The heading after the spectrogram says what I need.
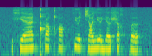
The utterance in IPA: xʲ æː ǃʰ ə˞ qʰ ɑ q kʲ u ə̯ t͡ɕ ɑ lʲ əː j ɛ ʂ i χ p ə

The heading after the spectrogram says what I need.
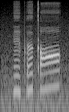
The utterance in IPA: e pʼ ə kʼ ɑ

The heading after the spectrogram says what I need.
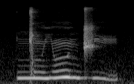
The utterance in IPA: ŋ͡ǀ ũ j õ n d͡ʒ i

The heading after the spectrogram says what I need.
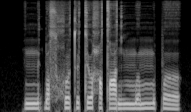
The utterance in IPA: nː e k͡p ʉ sˤ χʷ e t̪ ʉ t ʉ χʷ ɤ tˤ a d mː ʊ mː ʊ p ɤ

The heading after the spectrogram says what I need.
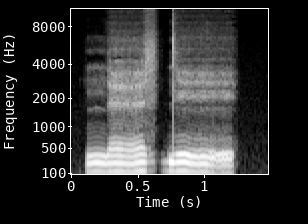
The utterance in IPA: n ɛː z d ẽ

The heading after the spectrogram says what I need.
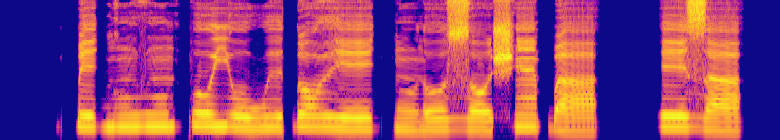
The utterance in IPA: k͡p e˧ ɡ ũ˧ v ũ˧ p o˧ j o˨ w ɨ˨ ɗ ɔ˦ ɣ eː˧ k͡p ũ˨ ɾ o˨ z ɔ˨ ʃ ɛ̃˦ ɓ a˨ | e˧ z a˨

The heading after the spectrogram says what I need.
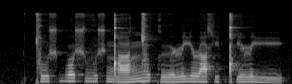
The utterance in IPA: ǀ u ʃ b oː ʃ v u ʃ ŋ͡ǃ a ŋ͡ǀ u k ɯː ɭ iː ɹ a x i ǃʼ i ɭ iː

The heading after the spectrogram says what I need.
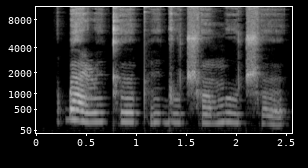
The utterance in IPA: ɓ ɐ ɭ ʉ kʰ ɵ pʼ ʉ ɡ u t͡ʃʰ õ m u t͡ʃʰ ɵ

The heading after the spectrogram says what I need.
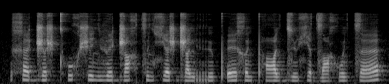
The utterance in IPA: x ɛ d͡ʒ ə ʃ tʰ u x ʃ i lʲ v e d͡ʒ ɑ x t͡s ə lʲ ç ɛ ʃ d͡ʒ ɑ lʲ rʲ u pʼ e x ə lʲ pʰ ɑ lʲ d͡z y ç ɛ d͡z ɑ x u lʲ t͡s ɛ

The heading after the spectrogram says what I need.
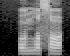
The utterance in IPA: ɔ n i sˤ ɐ

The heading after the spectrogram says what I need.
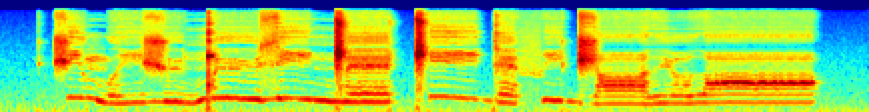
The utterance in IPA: t͡ʃ i˥ ŋʷ iː˩˧ ʒ ʉ˧˩ ŋ͡ǃ ʉː˥˧ z iː˥˧ ŋ͡ǁ ɛː˧ ǁ iː˥˧ ɡ ɛ˧˩ f i˥ d͡ʒ ɑː˧ ð y˧ ðˤ ɑː˧

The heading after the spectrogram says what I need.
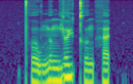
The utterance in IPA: pʰ o˨˩ w n̪ ʊ˧ ŋ j ɵ˥ ɥ kʰ ʊ˨ ŋ h ɐ˧ t̚

